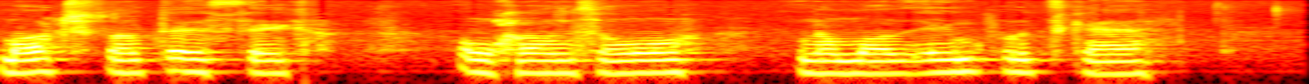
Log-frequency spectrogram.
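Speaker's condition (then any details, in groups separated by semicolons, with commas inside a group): ALS; diagnosed at age 43, handwriting failed early, uses computer aids with mouse; about nine years since diagnosis, lung volume declining with disease; reduced air makes talking effortful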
